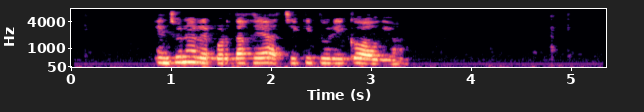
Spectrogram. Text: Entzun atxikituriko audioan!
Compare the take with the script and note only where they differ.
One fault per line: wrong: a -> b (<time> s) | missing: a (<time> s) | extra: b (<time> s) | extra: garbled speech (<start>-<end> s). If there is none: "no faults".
extra: erreportajea (1.2 s)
